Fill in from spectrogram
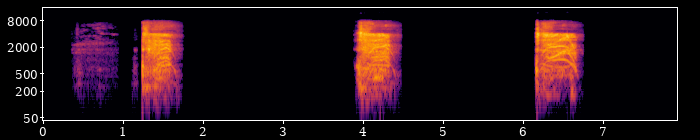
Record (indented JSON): {
  "three_cough_length": "7.9 s",
  "three_cough_amplitude": 29403,
  "three_cough_signal_mean_std_ratio": 0.33,
  "survey_phase": "beta (2021-08-13 to 2022-03-07)",
  "age": "45-64",
  "gender": "Female",
  "wearing_mask": "No",
  "symptom_none": true,
  "smoker_status": "Never smoked",
  "respiratory_condition_asthma": false,
  "respiratory_condition_other": false,
  "recruitment_source": "REACT",
  "submission_delay": "2 days",
  "covid_test_result": "Negative",
  "covid_test_method": "RT-qPCR",
  "influenza_a_test_result": "Negative",
  "influenza_b_test_result": "Negative"
}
